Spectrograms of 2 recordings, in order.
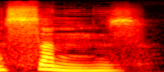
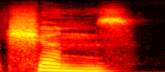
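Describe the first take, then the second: First: "sens" avec un s initial au lieu de ch; prononciation fautive SENS. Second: "shens" avec ch initial et z final; bien chuinter le début de "shens"; prononciation SHENS. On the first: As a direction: siffler le début de "sens", sans chuinter. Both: Shown as a demonstration. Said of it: "Jadi bukan sens".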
